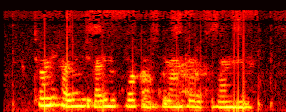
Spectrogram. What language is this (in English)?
Ganda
